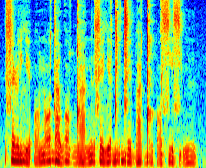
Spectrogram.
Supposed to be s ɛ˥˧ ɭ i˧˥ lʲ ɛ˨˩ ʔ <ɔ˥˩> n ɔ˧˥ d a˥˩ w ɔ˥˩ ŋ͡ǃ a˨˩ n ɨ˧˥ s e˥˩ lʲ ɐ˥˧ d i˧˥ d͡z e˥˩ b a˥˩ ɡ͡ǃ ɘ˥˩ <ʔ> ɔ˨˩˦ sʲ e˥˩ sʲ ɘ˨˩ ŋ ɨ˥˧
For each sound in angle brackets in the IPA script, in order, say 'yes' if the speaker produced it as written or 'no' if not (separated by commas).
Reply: no, yes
